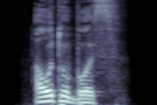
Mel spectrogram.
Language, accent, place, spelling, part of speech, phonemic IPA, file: German, Germany, Berlin, Autobus, noun, /ˈaʊ̯toˌbʊs/, De-Autobus.ogg
- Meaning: bus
